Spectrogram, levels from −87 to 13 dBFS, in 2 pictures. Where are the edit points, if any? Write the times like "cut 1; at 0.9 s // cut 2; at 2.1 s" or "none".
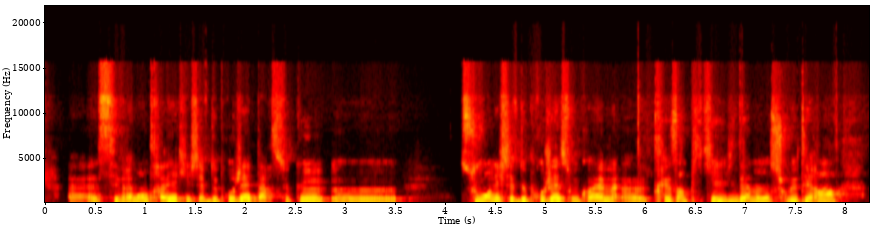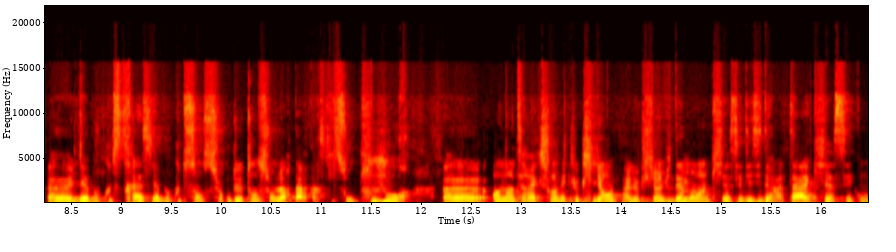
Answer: none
